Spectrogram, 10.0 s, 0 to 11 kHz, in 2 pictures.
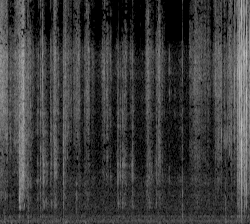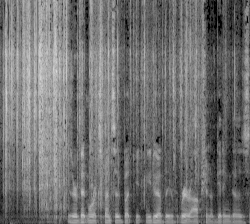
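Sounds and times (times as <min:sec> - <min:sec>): plastic foil wrapper crinkling: 0:04.5 - 0:10.0
wrapper tearing open: 0:04.7 - 0:09.2.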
